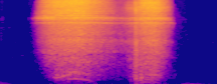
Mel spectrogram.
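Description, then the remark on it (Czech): A snake hisses loudly, a long breathy hiss that swells, dips briefly, then surges again before cutting off, with no voices present. “A hadzráje se pořád točí a syčí to své”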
